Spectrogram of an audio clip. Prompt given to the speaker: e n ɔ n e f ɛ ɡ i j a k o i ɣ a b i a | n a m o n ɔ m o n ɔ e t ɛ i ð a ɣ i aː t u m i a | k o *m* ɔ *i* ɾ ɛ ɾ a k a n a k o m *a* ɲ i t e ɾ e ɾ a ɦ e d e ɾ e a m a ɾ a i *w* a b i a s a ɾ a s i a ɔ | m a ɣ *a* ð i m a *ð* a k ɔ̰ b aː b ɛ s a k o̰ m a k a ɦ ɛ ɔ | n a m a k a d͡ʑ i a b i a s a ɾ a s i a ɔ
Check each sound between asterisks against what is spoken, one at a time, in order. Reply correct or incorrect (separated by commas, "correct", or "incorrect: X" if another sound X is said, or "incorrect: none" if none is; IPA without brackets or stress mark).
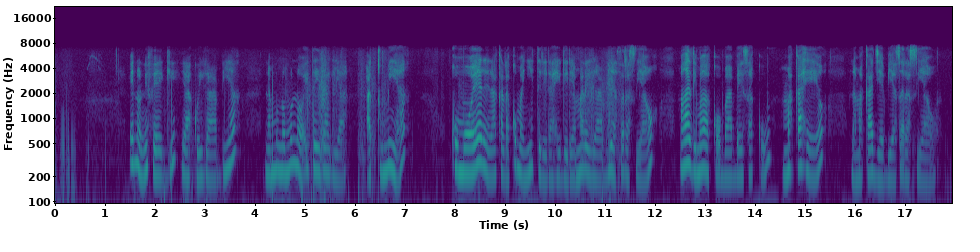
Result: correct, incorrect: ɛ, correct, incorrect: ɣ, correct, incorrect: ɣ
